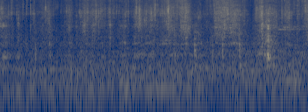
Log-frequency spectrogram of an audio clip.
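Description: Faint rustling and crinkling from a hand handling a small paper-labelled bundle of rope incense.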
